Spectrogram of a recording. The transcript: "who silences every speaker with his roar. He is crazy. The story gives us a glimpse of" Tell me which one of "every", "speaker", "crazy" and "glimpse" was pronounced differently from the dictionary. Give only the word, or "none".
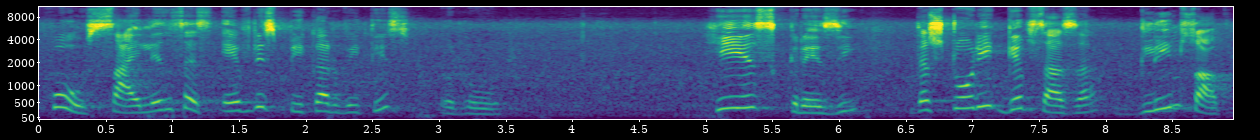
glimpse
